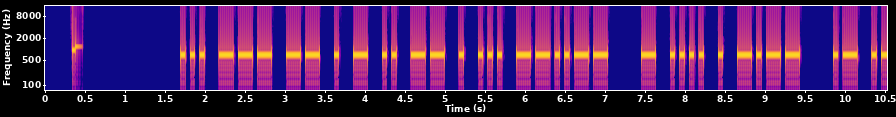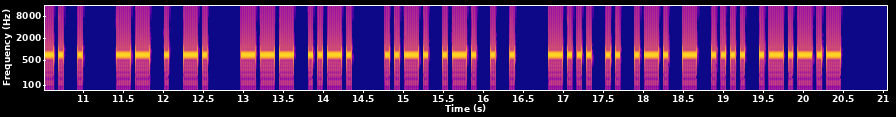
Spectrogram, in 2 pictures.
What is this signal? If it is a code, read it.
Morse code, heard as a keyed tone, about 20 wpm, 700 Hz. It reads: SOMETIMES, THEY ARE MEN OF FREE BIRTH.
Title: Sentences from Top 1000 Words - Review Part 5 - 20wpm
